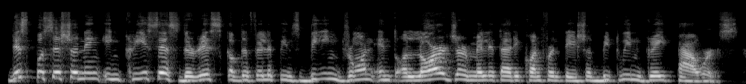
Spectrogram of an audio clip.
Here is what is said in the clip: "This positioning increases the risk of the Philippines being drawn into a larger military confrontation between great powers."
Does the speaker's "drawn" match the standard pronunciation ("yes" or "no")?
yes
